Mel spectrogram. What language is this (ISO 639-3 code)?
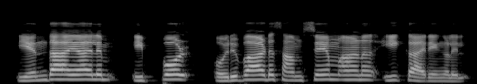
mal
